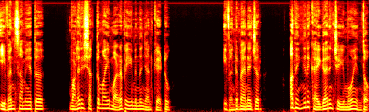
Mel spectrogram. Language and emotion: Malayalam, fearful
